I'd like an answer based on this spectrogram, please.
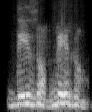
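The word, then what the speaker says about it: des hommes: But once there is a vowel coming after it, we do pronounce the S like a Z.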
